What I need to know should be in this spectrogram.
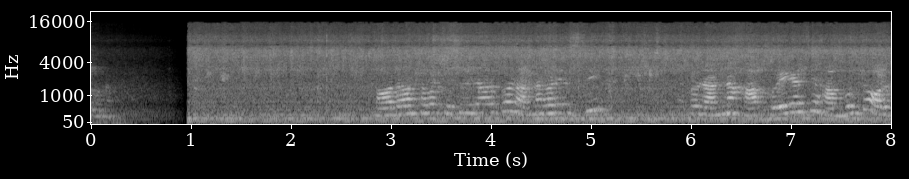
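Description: A middle-aged woman talks close to the microphone.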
